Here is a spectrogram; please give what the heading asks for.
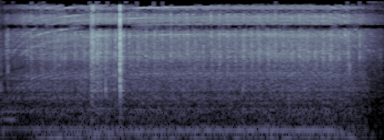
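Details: Power unit for an Addi after setting belt tension with the frame nut and motor slider (a good little thump, not too tight): smooth, even motor hum at a steady pitch with only a couple of light clicks; runs cleanly.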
